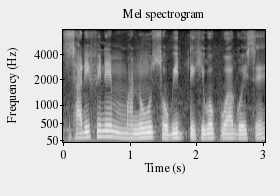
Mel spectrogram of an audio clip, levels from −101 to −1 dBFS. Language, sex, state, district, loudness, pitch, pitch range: Assamese, male, Assam, Sonitpur, -15 LUFS, 120 Hz, 115-135 Hz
